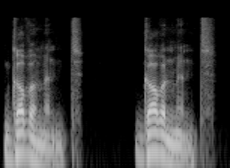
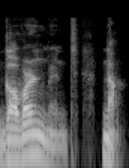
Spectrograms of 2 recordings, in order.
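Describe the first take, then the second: First: গভর্নমেন্ট as go-ban-ment, r dropped; government, no r. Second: গভর্নমেন্ট with the r sounded, gover-n, the mistake; wrong govern-ment. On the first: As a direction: drop the r in গভর্নমেন্ট. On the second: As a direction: say গভর্নমেন্ট with full r to show wrong. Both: Shown as a demonstration. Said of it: "গভর্ন বলা দরকার নেই".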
